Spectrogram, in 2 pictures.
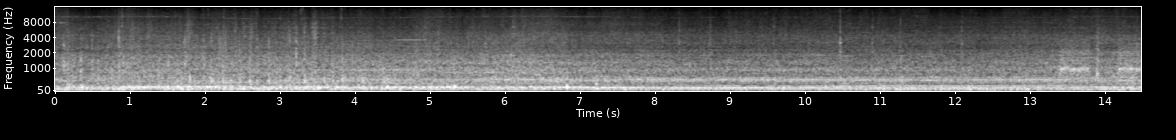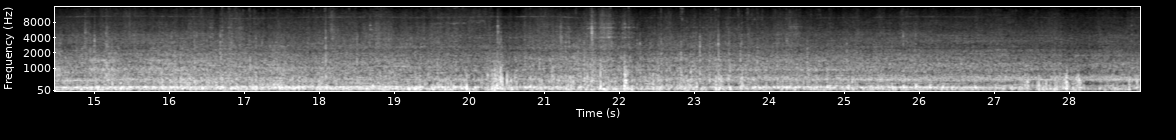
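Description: Diesel engines of heavy earthmoving machines, a Liebherr 934C crawler excavator and a Caterpillar D6T crawler dozer, running as a steady low drone while they dig and push soil, with a few sharp knocks in the second half.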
